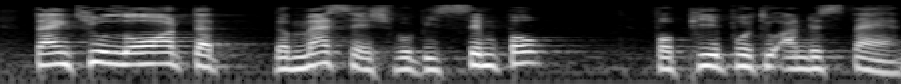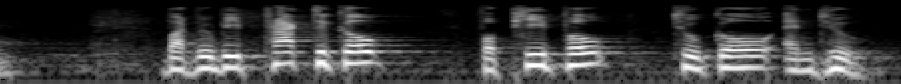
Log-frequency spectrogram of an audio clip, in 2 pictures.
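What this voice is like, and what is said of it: Non-native English accent. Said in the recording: “I don't speak fluently like many local pastors here ... Are you glad that your pastor have an accent? ... maybe sometimes I say wrong pronunciation”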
